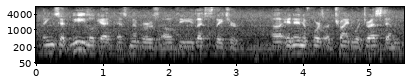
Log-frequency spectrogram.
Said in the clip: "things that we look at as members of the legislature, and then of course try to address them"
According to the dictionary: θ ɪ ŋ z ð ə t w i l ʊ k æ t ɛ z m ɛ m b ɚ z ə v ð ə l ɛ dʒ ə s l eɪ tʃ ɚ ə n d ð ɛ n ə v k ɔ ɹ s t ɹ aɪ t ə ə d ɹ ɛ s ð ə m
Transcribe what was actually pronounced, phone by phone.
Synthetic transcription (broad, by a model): θ ɪ ŋ z ð ə t w i l ʊ k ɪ t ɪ z m ɛ m b ɚ z ə v ð ə l ɛ dʒ ə s l eɪ tʃ ɚ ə n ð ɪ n ə v k ɔ ɹ s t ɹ aɪ t ə ə d ɹ ɛ s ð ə m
